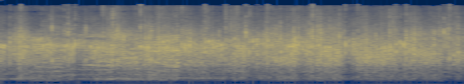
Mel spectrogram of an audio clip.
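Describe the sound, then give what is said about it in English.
Loud, sustained applause from an audience, a dense steady patter of many hands clapping at once with no gaps, filling the whole stretch without any speech over it. “You won't clap in a little bit.”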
